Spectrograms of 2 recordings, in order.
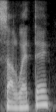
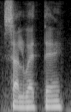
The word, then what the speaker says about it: salvete: If you've got one person, if you've got multiple people, it's salvete. But it's spelled S-A-L-V-E, like salve, the word salve that we use. But it's salve, salvete, winnie weedy wiki, not veni vidi vici, but veni vidi wiki.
